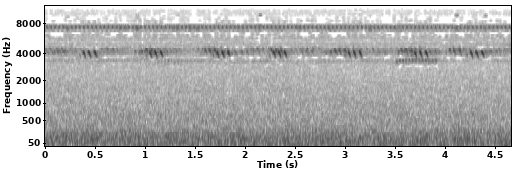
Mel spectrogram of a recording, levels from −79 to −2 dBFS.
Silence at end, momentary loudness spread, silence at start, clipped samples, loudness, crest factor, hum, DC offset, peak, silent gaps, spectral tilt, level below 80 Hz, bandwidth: 0 s; 4 LU; 0 s; under 0.1%; -23 LUFS; 16 dB; none; under 0.1%; -12 dBFS; none; -1.5 dB/octave; -40 dBFS; 11.5 kHz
